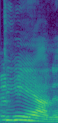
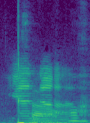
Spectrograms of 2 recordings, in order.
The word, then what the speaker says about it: Deanna: I want to spell that because, you know, it's not Deanne, it's Deanna. Deanna. So.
